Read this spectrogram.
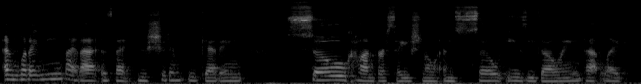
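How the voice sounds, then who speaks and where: A woman's voice: sits low, fairly even intonation, moderate pace, creaky. A woman giving a marketing lesson as a voiceover, upbeat and conversational, with a smile in her voice. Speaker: marketing instructor.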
